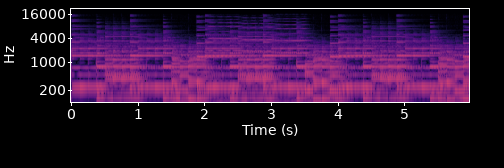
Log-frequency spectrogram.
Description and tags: Horror Chase (Loop)
Something is behind me and it's running towards me. Short 8-bit music loop made in Bosca Ceoil.
0, 16-bit, 8, 8-bit, amazing, arcade, audio, best, bit, bits, chase, commercial, common, domain, free, game, good, horror, indie, loop, loops, music, old, pixel, public, retro, royalty, sense, use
